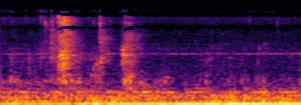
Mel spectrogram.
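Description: Chewing a bite of crisp fried chicken: a few soft crunches and wet mouth clicks, over a low steady hum.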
